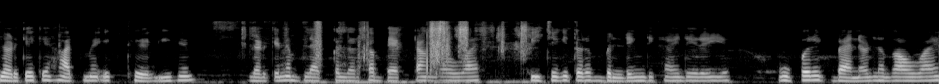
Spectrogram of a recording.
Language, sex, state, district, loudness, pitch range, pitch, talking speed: Hindi, female, Uttar Pradesh, Budaun, -19 LUFS, 165-180 Hz, 175 Hz, 190 wpm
